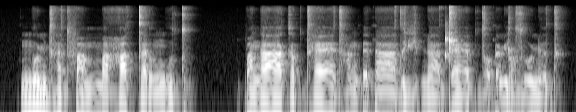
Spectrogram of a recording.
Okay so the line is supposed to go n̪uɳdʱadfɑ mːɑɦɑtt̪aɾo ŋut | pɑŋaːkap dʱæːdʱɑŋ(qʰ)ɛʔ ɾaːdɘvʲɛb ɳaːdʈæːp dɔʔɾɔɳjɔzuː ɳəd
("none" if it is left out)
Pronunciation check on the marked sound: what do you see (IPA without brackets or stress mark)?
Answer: ʔ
